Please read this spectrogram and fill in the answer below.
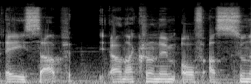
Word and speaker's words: ASAP: ASAP, pronounced ASAP, an acronym of as soon as possible.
